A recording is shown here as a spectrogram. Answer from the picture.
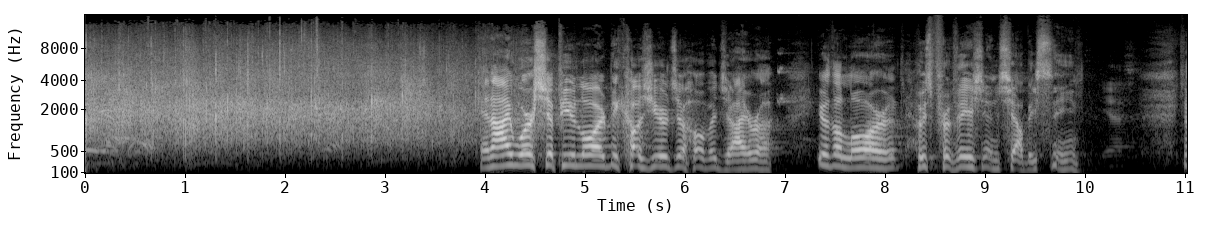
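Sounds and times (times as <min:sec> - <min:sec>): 
faint voices cheering: 0:00.0 - 0:00.8
crowd clapping in a large room: 0:00.0 - 0:05.9
speech: 0:03.9 - 0:10.0.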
